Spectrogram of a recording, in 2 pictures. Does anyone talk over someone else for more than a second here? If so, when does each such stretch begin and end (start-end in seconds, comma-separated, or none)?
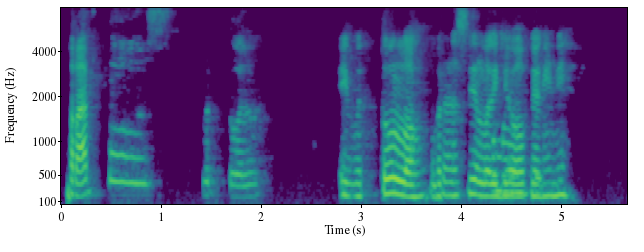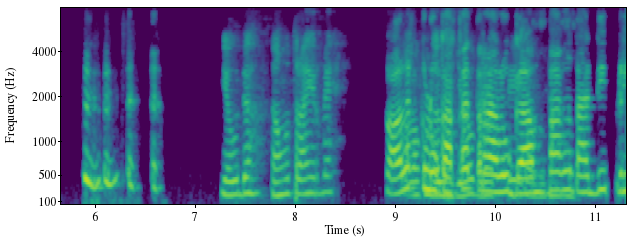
9.0-10.7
